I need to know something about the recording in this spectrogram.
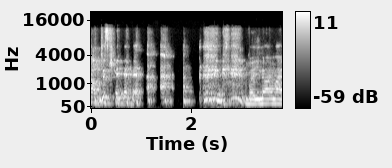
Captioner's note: laughs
